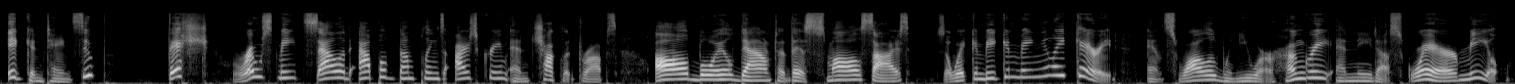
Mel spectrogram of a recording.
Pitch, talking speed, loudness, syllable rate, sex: 225 Hz, 150 wpm, -21 LUFS, 4.3 syllables/s, female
